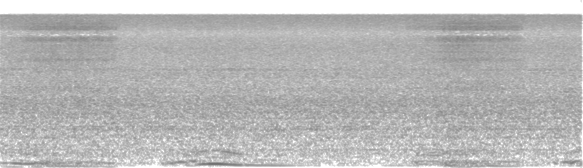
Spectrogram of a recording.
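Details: Snoring during sleep that has kept the listener from a good night's sleep for days: low, rumbling snores recurring about every two and a half seconds, three or four in all, over faint room noise.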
